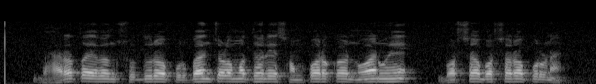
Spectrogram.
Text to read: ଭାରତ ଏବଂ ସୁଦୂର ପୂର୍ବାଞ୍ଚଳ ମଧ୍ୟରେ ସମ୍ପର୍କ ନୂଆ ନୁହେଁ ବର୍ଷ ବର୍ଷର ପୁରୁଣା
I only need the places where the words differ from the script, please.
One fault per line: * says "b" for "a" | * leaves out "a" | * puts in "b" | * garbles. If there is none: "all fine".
all fine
